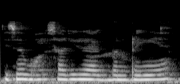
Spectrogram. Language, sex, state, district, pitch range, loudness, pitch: Hindi, female, Uttar Pradesh, Shamli, 215-230 Hz, -12 LUFS, 225 Hz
